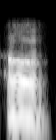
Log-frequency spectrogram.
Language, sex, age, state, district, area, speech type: Maithili, male, 60+, Bihar, Madhubani, rural, conversation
